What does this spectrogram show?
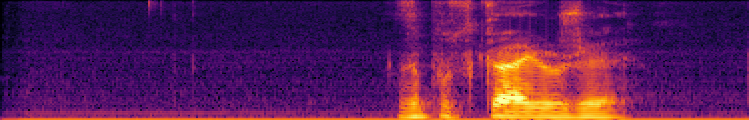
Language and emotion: Russian, angry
